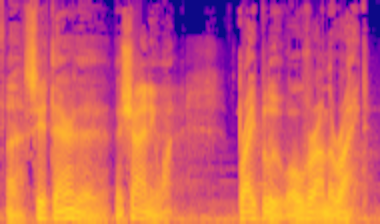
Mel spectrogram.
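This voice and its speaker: A man playing a steady, practical spaceship pilot in a radio drama. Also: on the low side, normal speed, soft background music, lightly acted. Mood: calm wonder.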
